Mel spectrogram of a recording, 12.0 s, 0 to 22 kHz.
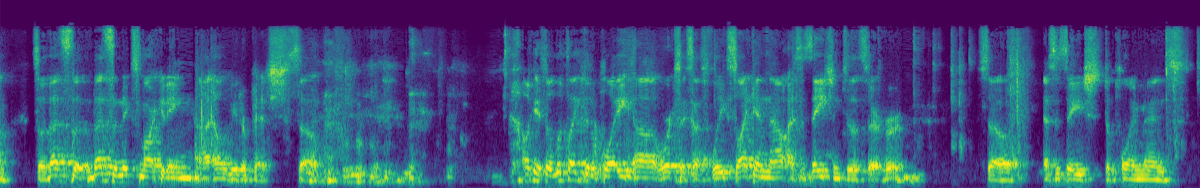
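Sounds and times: man hesitating speech: 2.8s - 6.7s.

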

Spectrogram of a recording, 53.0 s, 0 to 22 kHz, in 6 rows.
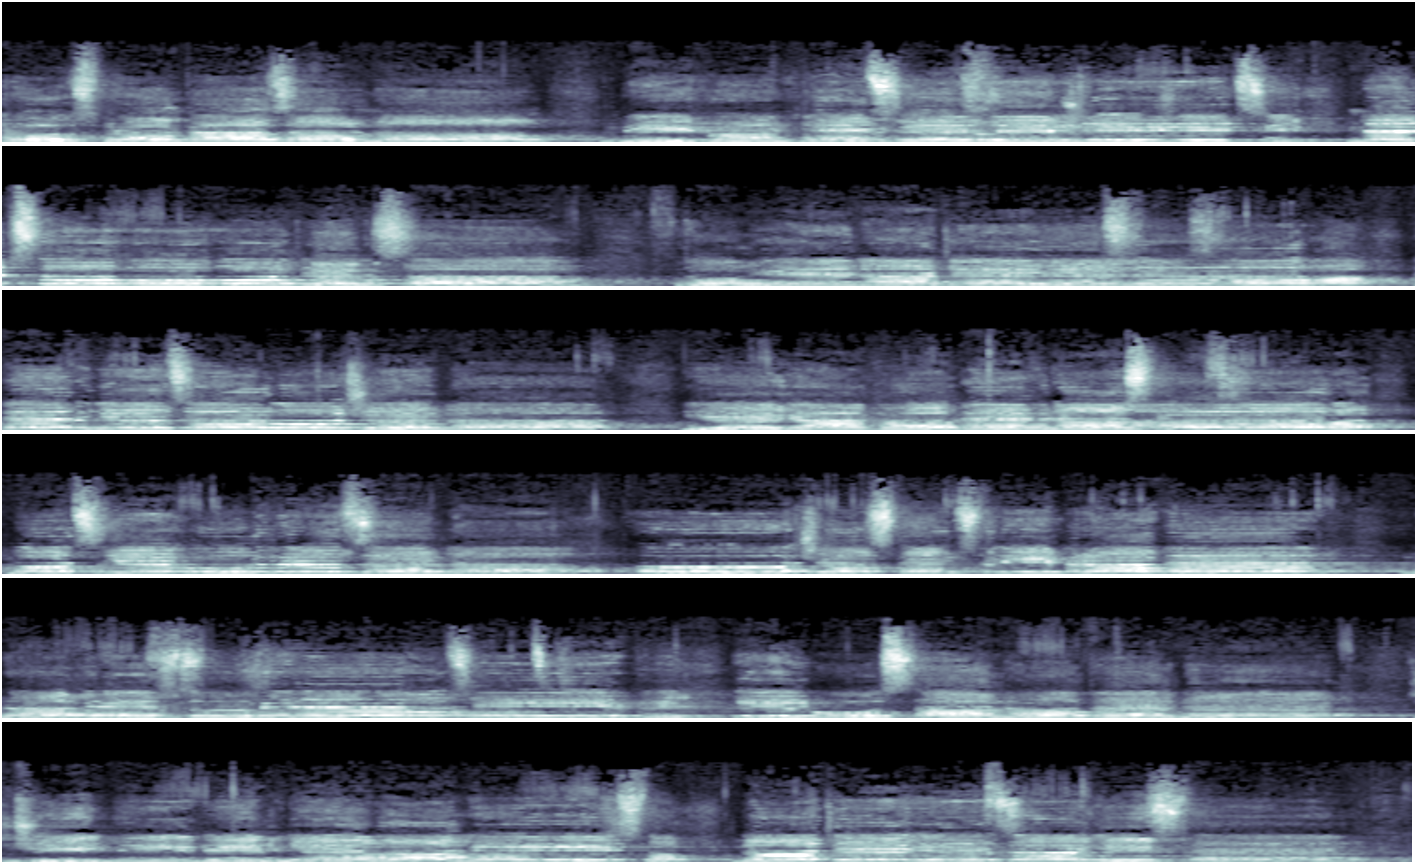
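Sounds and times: choir singing a hymn: 0.0s - 52.9s.

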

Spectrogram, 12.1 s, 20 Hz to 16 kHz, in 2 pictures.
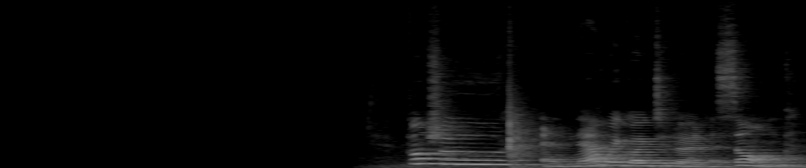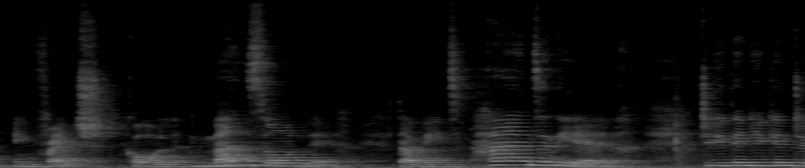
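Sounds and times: woman speaking: 3.1s - 12.0s.

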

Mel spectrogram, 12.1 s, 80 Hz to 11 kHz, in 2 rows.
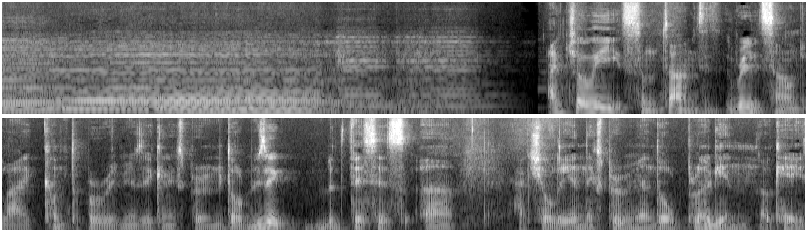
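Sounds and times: bowed cello notes: 0.0s - 4.6s.

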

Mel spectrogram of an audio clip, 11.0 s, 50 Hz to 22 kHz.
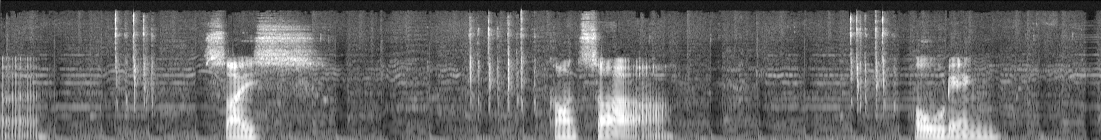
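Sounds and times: faint background music: 0.0s - 11.0s
computer keyboard typing: 1.1s - 1.6s, 4.6s - 5.5s, 8.5s - 9.0s.

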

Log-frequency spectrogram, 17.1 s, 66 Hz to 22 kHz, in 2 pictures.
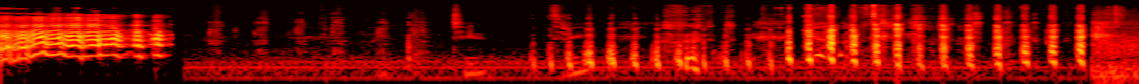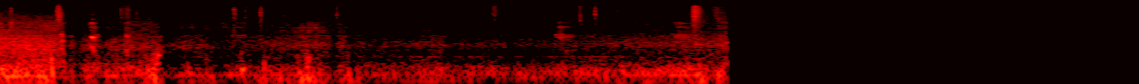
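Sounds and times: high-pitched wavering laughter: 0.0s - 1.3s, 3.9s - 8.2s
steady low hum: 1.4s - 14.0s.

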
